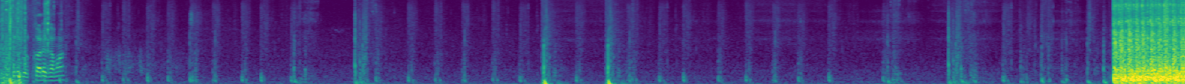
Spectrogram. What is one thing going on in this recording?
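Quick footsteps crunch through grass.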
